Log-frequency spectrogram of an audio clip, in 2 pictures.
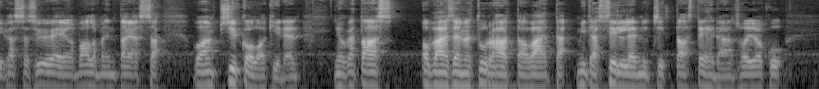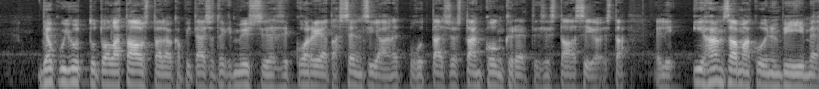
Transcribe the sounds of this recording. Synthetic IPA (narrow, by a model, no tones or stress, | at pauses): kɑsːɑsyøeiolʋɑlment̪ɑjɑsːɑʋɑːmpsykolokinen | jokɑt̪ɑːs | oʋʋæhæsemnet̪urhɑut̪ːɑʋɑet̪ːæmit̪æssilːennyt̪sit̪t̪ɑːst̪ehdæːnsojjoku | jokujut̪ːut̪uɑlːɑt̪ɑust̪ɑlːjokɑpit̪æisjot̪eŋkimysːisest̪ikkorjɑt̪ɑssensiɑːnet̪̚puhut̪ːɑisjost̪ɑiŋkoŋkreːt̪ːisist̪ɑɑsio̰ist̪ɑ | ʔḛliihɑnsɑmɑkuinʋiːme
